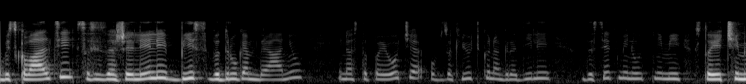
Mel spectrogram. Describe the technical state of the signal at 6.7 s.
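At 6.7 s the audio is intact, with no technical fault in the signal at that moment.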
